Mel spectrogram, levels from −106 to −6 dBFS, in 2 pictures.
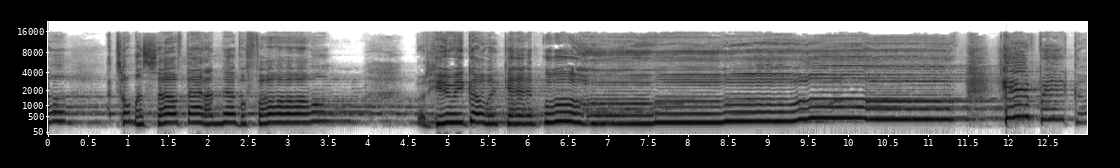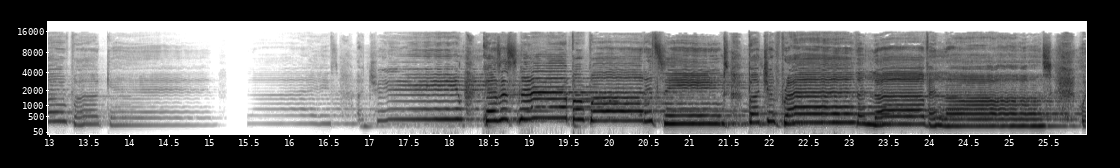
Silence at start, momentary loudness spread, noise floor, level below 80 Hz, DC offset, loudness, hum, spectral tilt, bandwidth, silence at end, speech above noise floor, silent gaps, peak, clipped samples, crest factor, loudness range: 0 s; 13 LU; -66 dBFS; -74 dBFS; under 0.1%; -12 LUFS; none; -2 dB/octave; 16 kHz; 0 s; 54 dB; 15.21-15.47 s; 0 dBFS; under 0.1%; 14 dB; 6 LU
